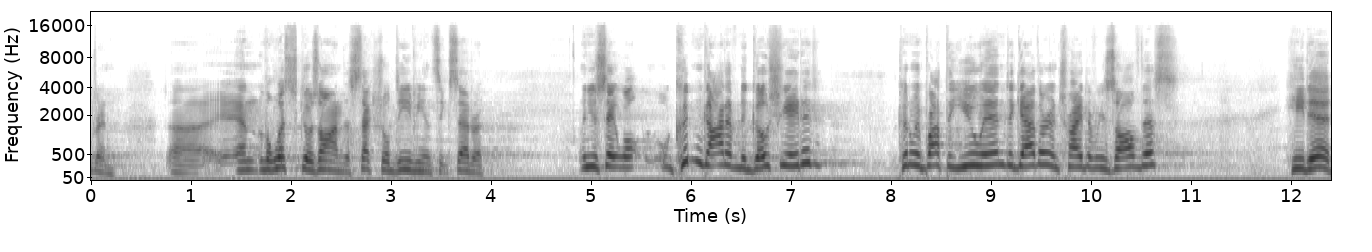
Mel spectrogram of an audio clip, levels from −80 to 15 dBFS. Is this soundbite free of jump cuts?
yes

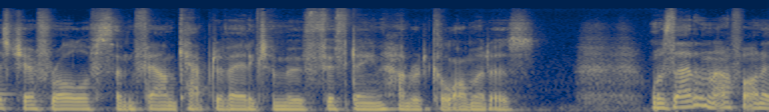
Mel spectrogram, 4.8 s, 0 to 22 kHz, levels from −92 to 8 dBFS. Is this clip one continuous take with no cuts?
no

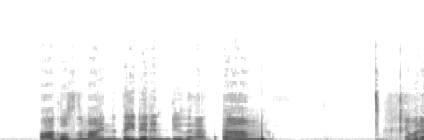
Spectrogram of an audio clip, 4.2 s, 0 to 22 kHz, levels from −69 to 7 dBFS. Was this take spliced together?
no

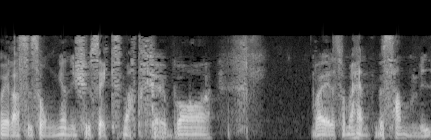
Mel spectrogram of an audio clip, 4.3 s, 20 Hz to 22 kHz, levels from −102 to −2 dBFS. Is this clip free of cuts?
yes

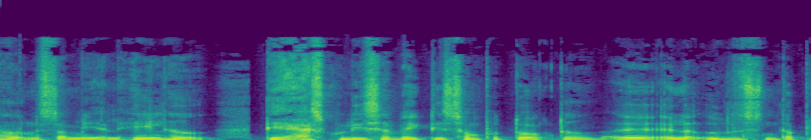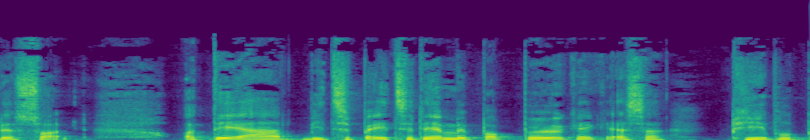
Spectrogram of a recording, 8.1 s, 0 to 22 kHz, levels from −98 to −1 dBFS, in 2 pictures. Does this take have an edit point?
yes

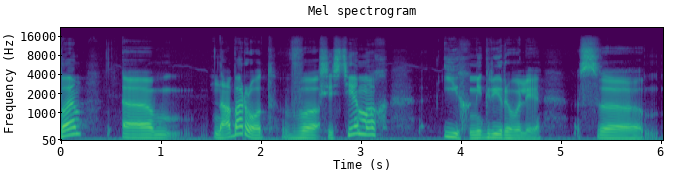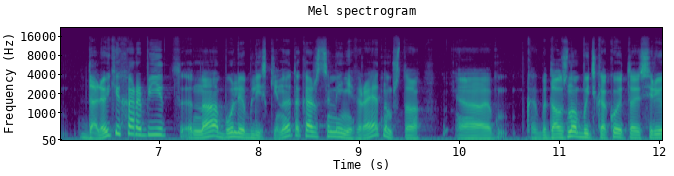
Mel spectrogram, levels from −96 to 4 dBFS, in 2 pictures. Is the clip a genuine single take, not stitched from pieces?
no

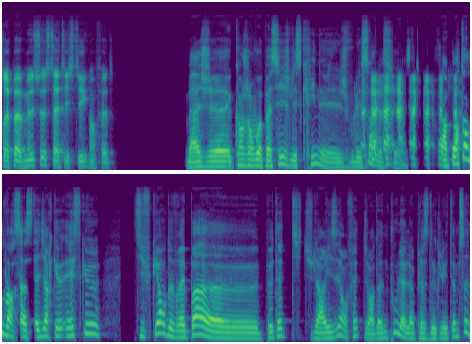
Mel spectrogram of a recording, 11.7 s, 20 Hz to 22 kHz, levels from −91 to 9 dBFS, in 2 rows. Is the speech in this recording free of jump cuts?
yes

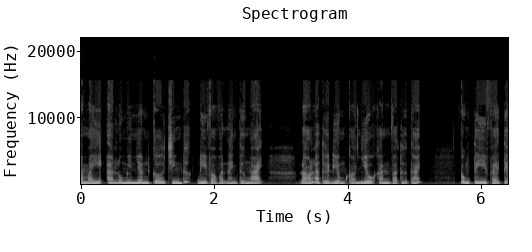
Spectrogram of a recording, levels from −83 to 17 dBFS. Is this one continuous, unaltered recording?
no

